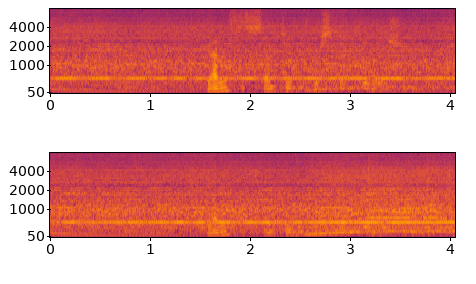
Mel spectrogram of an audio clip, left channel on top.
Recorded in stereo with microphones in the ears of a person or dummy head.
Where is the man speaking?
50° left (ahead or behind), 0.7 m; by 3.7 s 65° left (ahead or behind), 2.5 m.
